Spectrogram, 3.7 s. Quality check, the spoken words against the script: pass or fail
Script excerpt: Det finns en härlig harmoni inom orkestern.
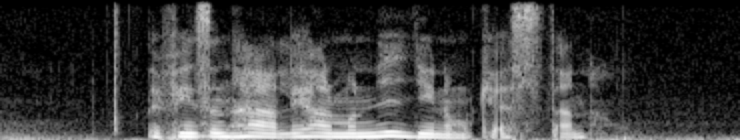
pass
